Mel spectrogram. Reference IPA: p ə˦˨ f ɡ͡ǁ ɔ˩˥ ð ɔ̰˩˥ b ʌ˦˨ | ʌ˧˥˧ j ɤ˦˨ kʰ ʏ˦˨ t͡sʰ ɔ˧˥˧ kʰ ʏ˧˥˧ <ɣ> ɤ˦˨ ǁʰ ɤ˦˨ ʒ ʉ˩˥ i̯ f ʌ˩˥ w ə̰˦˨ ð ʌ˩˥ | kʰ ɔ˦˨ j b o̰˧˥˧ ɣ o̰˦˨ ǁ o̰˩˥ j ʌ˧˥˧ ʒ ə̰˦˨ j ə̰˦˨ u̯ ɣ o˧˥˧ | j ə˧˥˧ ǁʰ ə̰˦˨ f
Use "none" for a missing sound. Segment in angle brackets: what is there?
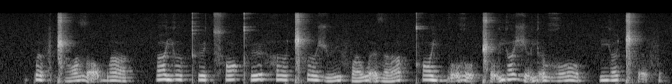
h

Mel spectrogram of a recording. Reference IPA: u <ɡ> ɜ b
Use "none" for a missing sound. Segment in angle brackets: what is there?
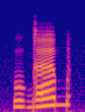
ɡ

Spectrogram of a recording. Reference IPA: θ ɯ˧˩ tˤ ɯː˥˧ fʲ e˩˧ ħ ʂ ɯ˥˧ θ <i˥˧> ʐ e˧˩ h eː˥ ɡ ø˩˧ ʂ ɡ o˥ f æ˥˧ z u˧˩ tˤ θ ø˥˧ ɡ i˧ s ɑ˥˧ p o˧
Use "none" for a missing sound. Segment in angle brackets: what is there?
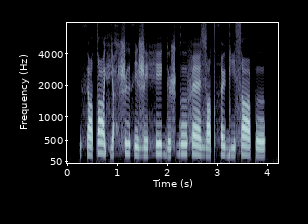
i˧˩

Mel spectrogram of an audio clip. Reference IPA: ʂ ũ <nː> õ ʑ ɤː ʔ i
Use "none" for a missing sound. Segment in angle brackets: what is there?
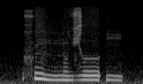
nː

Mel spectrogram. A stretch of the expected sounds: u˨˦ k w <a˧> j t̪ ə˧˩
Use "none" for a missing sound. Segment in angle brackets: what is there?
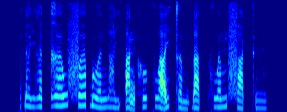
a̰˧˥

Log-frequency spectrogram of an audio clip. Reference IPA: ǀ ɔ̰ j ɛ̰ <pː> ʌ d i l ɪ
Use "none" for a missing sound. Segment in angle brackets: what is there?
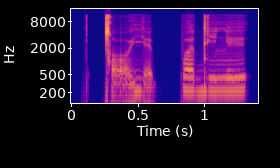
pː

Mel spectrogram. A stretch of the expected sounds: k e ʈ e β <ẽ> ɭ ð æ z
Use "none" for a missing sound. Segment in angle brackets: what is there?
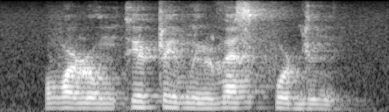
ĩ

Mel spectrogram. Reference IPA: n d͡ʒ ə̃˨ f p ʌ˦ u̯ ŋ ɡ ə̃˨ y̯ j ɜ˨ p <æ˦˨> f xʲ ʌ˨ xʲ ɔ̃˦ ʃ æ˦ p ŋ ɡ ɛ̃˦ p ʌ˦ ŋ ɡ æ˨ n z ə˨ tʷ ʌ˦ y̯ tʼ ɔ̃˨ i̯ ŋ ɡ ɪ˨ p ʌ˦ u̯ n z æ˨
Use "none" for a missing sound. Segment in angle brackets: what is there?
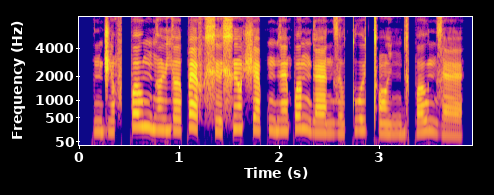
æ˦˨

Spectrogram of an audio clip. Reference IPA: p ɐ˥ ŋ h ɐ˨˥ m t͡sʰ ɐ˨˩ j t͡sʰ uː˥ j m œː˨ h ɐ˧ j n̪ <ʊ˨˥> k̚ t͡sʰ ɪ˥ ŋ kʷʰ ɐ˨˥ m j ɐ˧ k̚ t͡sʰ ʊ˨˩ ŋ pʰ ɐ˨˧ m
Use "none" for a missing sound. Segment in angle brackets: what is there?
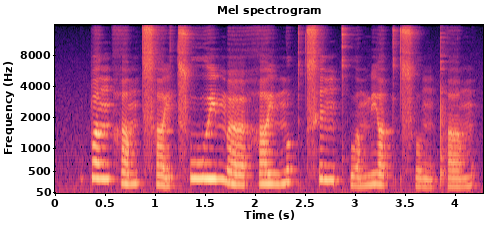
ʊ˥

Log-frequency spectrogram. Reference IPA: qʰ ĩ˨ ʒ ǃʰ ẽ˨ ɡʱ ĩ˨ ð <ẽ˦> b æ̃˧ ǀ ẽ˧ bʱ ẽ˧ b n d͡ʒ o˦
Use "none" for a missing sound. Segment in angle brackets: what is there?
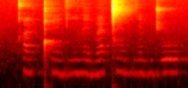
ẽ˨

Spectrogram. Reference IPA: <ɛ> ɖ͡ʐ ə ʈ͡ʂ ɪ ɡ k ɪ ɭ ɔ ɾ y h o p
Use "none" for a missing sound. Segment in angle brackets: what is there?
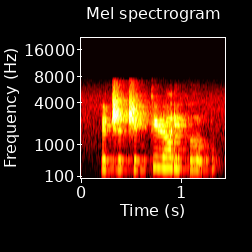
ə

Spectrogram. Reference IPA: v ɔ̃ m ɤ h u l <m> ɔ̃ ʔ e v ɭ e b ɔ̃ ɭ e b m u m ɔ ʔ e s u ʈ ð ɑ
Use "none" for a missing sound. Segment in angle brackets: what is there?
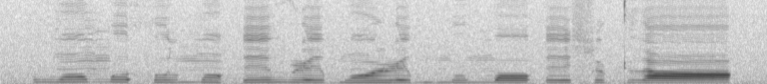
m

